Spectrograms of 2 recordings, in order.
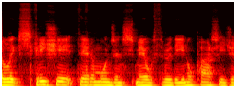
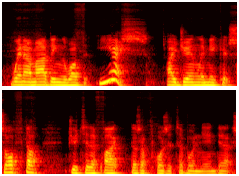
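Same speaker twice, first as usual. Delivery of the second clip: ordinary talk, nothing marked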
